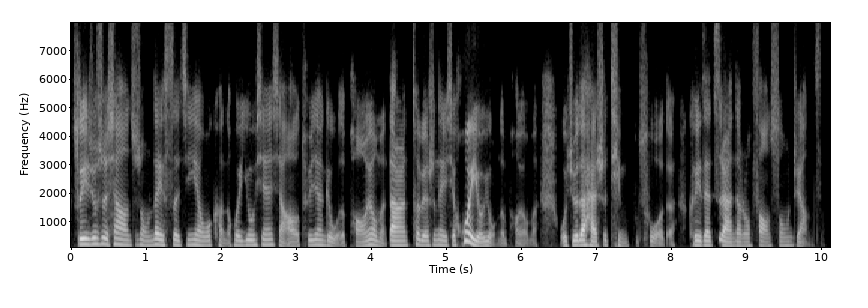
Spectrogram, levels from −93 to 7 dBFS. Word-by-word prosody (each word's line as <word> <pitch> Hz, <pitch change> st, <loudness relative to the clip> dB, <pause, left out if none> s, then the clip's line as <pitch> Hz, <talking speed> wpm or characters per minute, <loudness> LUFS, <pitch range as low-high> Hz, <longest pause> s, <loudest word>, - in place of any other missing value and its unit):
所 195 Hz, -, +7 dB
以， 200 Hz, -, +8 dB
就 210 Hz, +1 st, +3 dB
是， 210 Hz, 0 st, +2 dB
像 185 Hz, -3 st, +1 dB
这 175 Hz, -, -11 dB
种 170 Hz, -4 st, -5 dB
类 190 Hz, -2 st, +5 dB
似 175 Hz, +1 st, -2 dB
的 165 Hz, -, -1 dB
经 180 Hz, +3 st, -7 dB
验， 170 Hz, -3 st, -1 dB
我 165 Hz, -, -3 dB
可 -, -, -9 dB
能 -, -, -15 dB
会 165 Hz, -2 st, -2 dB
优 175 Hz, 0 st, 0 dB
先 185 Hz, +1 st, -3 dB
想 -, -, -4 dB
要 140 Hz, 0 st, -4 dB
推 175 Hz, -, -6 dB
荐 180 Hz, -1 st, -2 dB
给 165 Hz, -, -5 dB
我 145 Hz, -, -5 dB
的 -, -, -9 dB
朋 145 Hz, +4 st, -3 dB
友 180 Hz, -2 st, +1 dB
们， 135 Hz, -, -9 dB
当 165 Hz, -2 st, +7 dB
然， 160 Hz, 0 st, -1 dB
特 195 Hz, +3 st, -3 dB
别 165 Hz, -2 st, +1 dB
是 175 Hz, -, -7 dB
那 170 Hz, -1 st, -2 dB
些 170 Hz, +2 st, -3 dB
会 315 Hz, -, +7 dB
游 145 Hz, -3 st, +2 dB
泳 155 Hz, -, -5 dB
的 -, -, -12 dB
朋 -, -, -14 dB
友 -, -, -13 dB
们， -, -, -20 dB, 0.3 s
我 150 Hz, -, -3 dB
觉 170 Hz, +3 st, +3 dB
得 175 Hz, -, +10 dB
还 155 Hz, -3 st, +4 dB
是 170 Hz, -, -4 dB
挺 150 Hz, -4 st, -8 dB
不 -, -, -24 dB
错 -, -, -8 dB
的， -, -, -16 dB, 0.2 s
可 165 Hz, -, -2 dB
以 165 Hz, -, +3 dB
在 160 Hz, -2 st, +1 dB
自 175 Hz, -, -4 dB
然 140 Hz, -3 st, +4 dB
当 145 Hz, 0 st, -5 dB
中 140 Hz, 0 st, -8 dB
放 150 Hz, 0 st, -4 dB
松， 150 Hz, 0 st, -11 dB
这 -, -, -9 dB
样 -, -, -7 dB
子。 -, -, -21 dB
170 Hz, 375 characters per minute, -23 LUFS, 155-180 Hz, 0.3 s, 得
